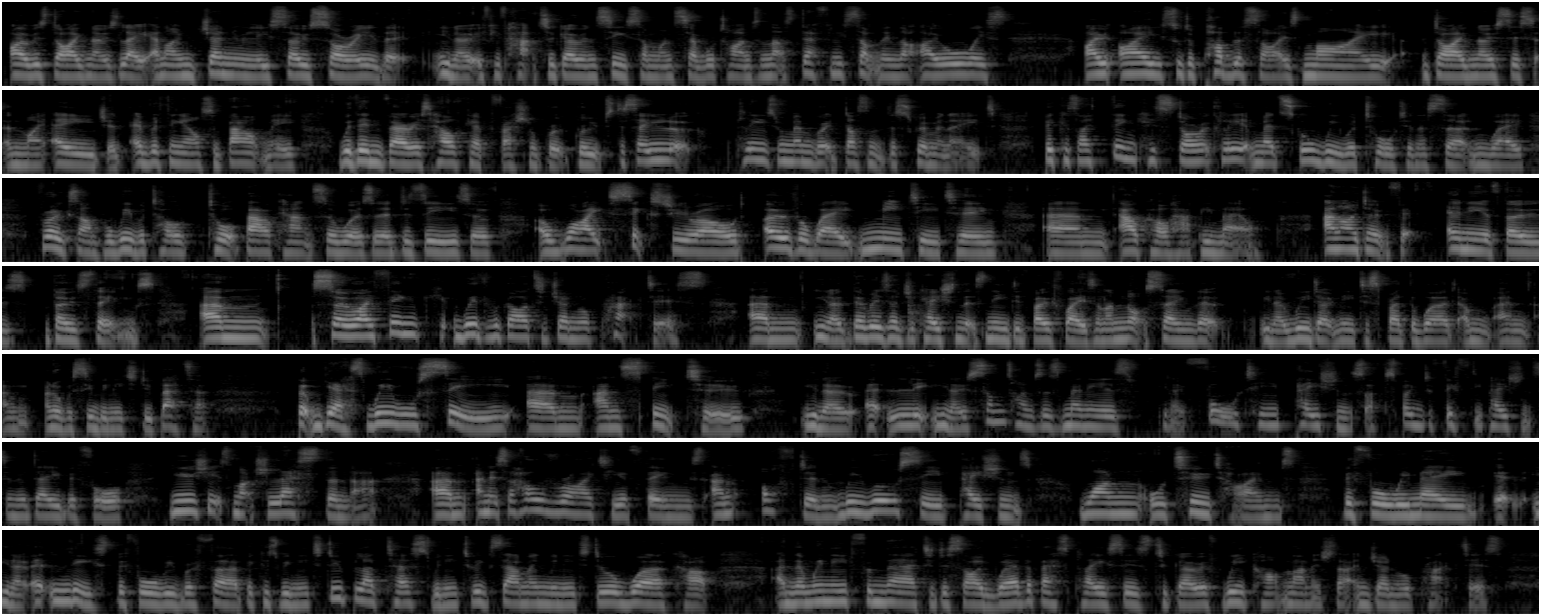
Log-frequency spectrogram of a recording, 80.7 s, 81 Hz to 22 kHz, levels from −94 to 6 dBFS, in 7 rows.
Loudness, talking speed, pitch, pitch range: -48 LUFS, 185 wpm, 170 Hz, 160-190 Hz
